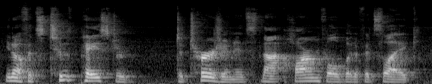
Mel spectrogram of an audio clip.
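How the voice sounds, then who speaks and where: A man hosts a casual podcast chat, thinking out loud with plenty of fillers and the odd laugh. His voice sits at an ordinary pitch. It carries a roomy echo from the space around him. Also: moderate pace. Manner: rambling, thoughtful, laughs often. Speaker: podcast host.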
